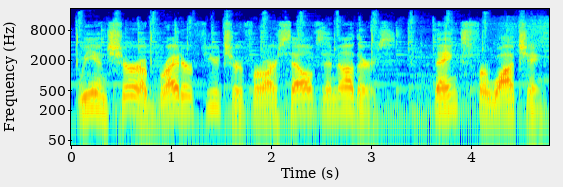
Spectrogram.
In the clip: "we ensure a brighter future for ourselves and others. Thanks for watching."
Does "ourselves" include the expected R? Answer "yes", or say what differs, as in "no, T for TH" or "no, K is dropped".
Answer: yes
